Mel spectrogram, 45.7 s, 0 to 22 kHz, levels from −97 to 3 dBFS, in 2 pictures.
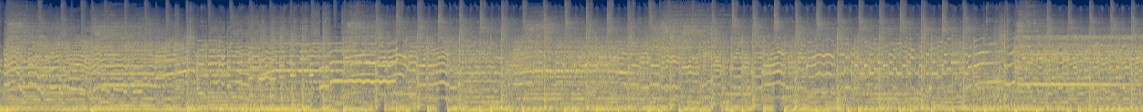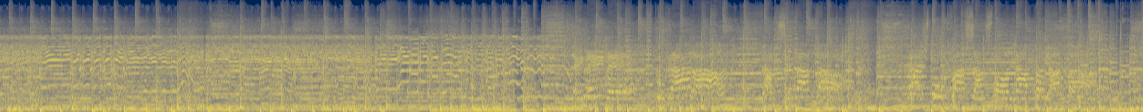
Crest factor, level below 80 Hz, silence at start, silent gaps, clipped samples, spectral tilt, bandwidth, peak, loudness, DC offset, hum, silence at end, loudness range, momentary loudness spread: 10 dB; -22 dBFS; 0 s; none; under 0.1%; -4 dB/octave; over 20 kHz; 0 dBFS; -10 LUFS; under 0.1%; none; 0 s; 1 LU; 2 LU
